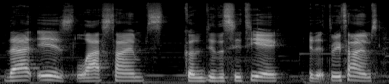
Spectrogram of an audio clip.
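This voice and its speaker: A woman's voice: on the low side, steady tone, normal speed, a bit bright, clear, resonant tone, faint music behind. A woman co-hosting a podcast, chatting playfully and reading an ad in a rambling way. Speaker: podcast co-host. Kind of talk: casual chat and ad read.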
